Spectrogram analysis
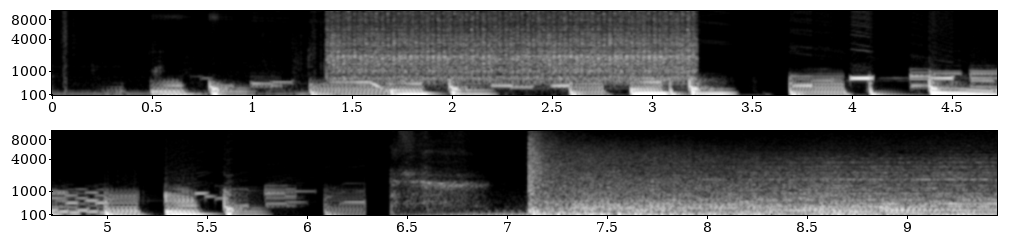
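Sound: movie trailer explosions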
